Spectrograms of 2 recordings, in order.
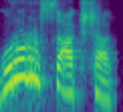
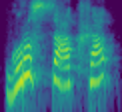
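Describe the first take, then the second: First: An r sound joins guru to saakshaat. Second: No r sound comes between guru and saakshaat. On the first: The speaker calls it wrong. "कई लोग गुरुर साक्षात, ये उचित नहीं है।" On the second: The speaker calls it right. "गुरु साक्षात ये सबसे अनुकूल है।"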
